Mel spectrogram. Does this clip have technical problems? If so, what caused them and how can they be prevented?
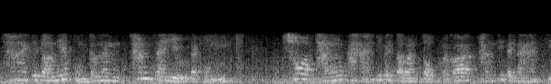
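Yes. Opus voice compression runs throughout this speech: nothing survives above 4.3 kHz, and the voice sounds muffled, hoarse and faintly robotic. That points to SILK narrowband coding at a bitrate that fits about 8 kbps, with the excitation coded very coarsely. A plain low-pass filter would dull the top without adding that grainy, synthetic roughness. To prevent it, encode at a higher bitrate, roughly 16 to 24 kbps or more, so Opus keeps wideband audio.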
